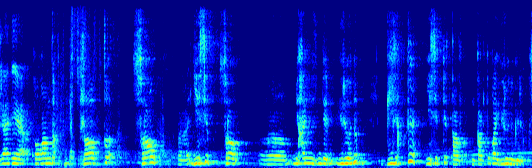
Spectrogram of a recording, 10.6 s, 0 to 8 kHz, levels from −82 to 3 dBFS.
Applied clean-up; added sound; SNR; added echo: neural separator model SepFormer DNS4.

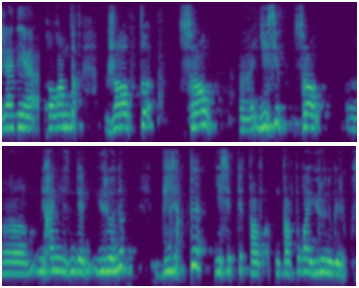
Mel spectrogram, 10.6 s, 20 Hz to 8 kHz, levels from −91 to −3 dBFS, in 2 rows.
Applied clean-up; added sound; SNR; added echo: none; none; none; none.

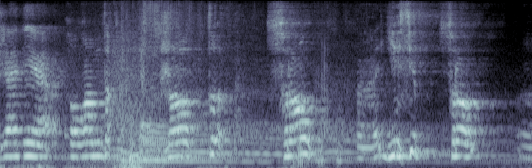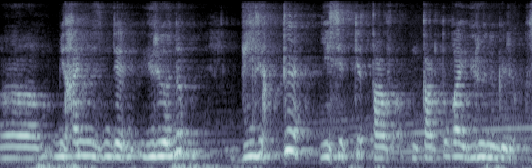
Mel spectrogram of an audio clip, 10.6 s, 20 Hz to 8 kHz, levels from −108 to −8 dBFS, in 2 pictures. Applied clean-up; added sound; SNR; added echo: none; Race car, auto racing / Accelerating, revving, vroom; 12 dB; reverberation time 0.8 s.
